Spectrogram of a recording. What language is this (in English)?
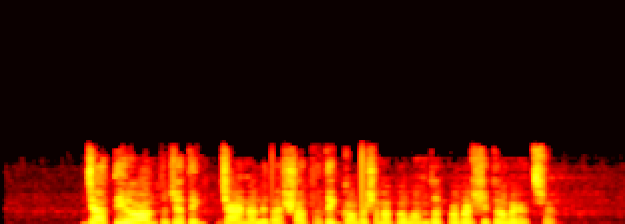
Bangla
